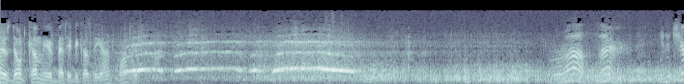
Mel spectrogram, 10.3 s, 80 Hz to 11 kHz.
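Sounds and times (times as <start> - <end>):
speech: 0.0 - 2.4, 10.1 - 10.2
steam train rumbling along the tracks: 0.0 - 10.2
steam train whistle: 1.9 - 5.4.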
